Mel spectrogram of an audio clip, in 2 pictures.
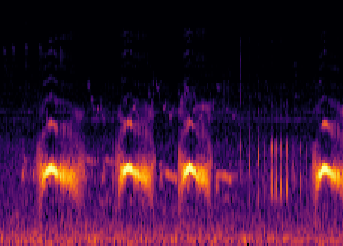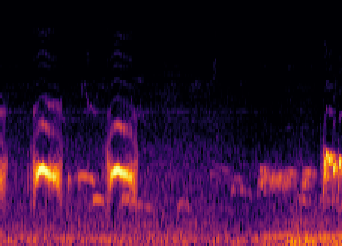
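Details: Local zebra dove, a female calling for a male: six separate soft coos spaced roughly a second or more apart, a brief rapid rattle in the middle, and a quieter coo at the end.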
